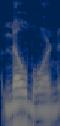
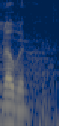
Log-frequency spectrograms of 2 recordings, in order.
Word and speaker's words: Melbourne: If you're from Melbourne and you live in Australia, you say Melbourne. Melbourne, kind of like Yeah. B-I-N. Yeah. That's like Worcester, around here. Yeah, right. Right. So she hails from Melbourne, Australia.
